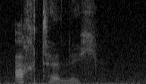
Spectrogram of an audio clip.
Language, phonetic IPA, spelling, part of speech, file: German, [ˈaxtɐlɪç], achterlich, adjective, De-achterlich.ogg
- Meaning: astern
